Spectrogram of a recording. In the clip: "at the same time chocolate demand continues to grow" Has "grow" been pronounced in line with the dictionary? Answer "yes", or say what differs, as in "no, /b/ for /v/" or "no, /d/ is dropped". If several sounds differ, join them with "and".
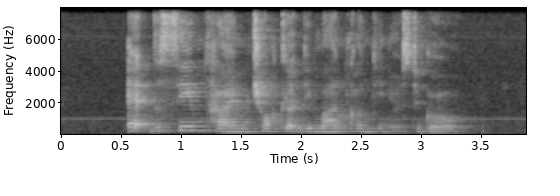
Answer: no, /ɹ/ is dropped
